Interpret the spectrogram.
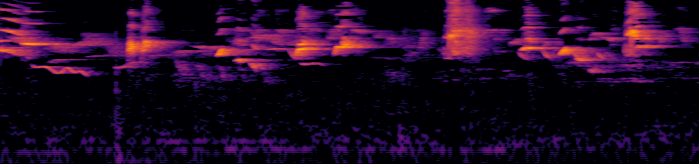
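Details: Oriental magpie-robin (Copsychus saularis) singing in the morning: a rich, varied run of clear whistled and slurred notes mixed with short buzzy, scratchy bursts, delivered in quick phrases separated by brief pauses, with no other clear sounds.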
